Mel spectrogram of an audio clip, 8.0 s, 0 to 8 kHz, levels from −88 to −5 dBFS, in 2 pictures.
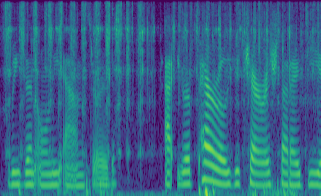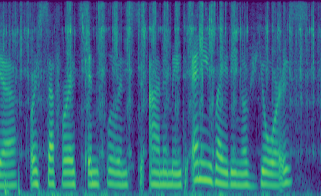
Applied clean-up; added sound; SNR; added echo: none; Rattle; 10 dB; none.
